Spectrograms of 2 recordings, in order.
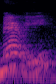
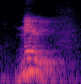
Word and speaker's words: Mary: First one, Mary. Mary. Yes. Mary is this vowel, and it's this vowel is front, low, mid, unrounded vowel.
